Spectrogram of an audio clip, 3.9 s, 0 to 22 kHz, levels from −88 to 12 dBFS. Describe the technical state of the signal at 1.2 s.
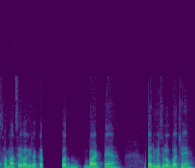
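At 1.2 s the speech sits in a clean hole of near silence, with no noise burst on either side, running from 0.84 to 1.24 s, about 0.4 s. This is a digital wireless dropout: the link lost too much data, so the receiver muted with a very short fade.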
